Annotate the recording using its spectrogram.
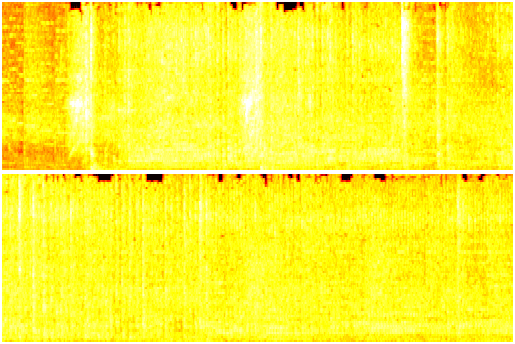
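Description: Two Beyblade X spinning tops, Rhino Horn and Dran Dagger, land in a large plastic stadium with a sharp hit about a second in, then spin on its floor with a steady whirring grind. Sharp clacks come as they strike each other, the loudest at about two and a half seconds and another at about four seconds.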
